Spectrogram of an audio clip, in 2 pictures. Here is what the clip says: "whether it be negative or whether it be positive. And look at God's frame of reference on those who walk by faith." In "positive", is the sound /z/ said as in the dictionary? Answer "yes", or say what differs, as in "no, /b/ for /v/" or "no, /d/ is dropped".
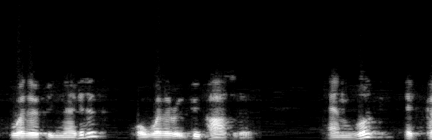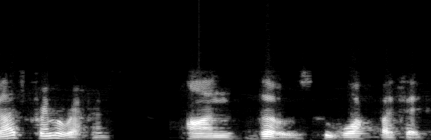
yes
